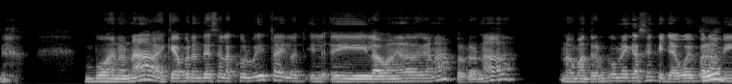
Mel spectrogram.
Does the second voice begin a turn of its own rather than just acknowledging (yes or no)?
yes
